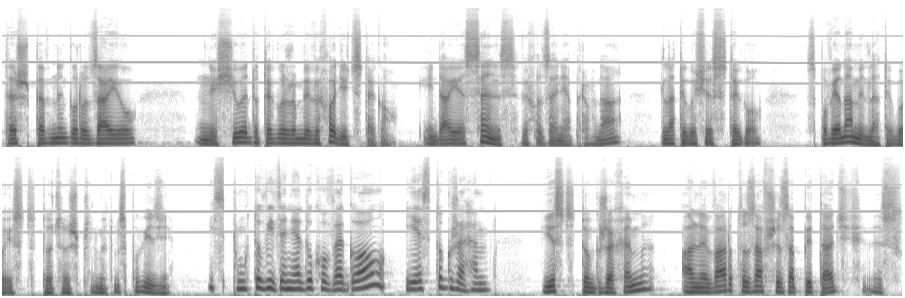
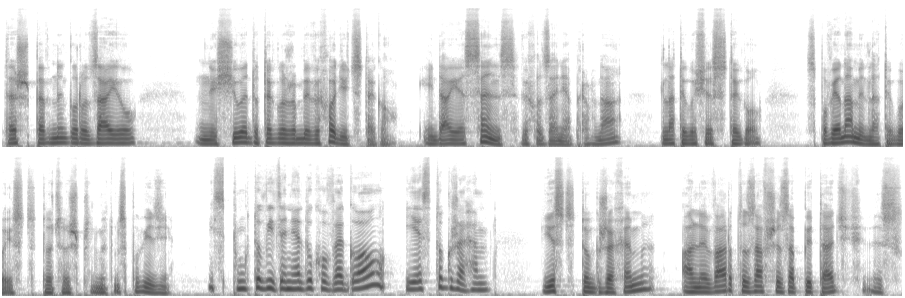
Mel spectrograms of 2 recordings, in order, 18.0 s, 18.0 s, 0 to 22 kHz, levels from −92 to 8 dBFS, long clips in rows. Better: second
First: high-pitched whine; faint; throughout; 4 kHz, 25 dB below the speech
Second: none

